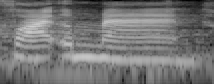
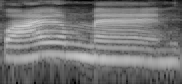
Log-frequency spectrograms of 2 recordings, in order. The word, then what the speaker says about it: fireman: ไม่ ถูก ต้อง ค่า R ต้อง ออก เสียง เอ้อ ด้วย นะ คะ ไฟล์ เอ่อ ที่ แปล ว่า ไฟ นะ คะ Fireman ออก เสียง เออ ด้วย นะ คะ Fireman ก็ คือ พา นัก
